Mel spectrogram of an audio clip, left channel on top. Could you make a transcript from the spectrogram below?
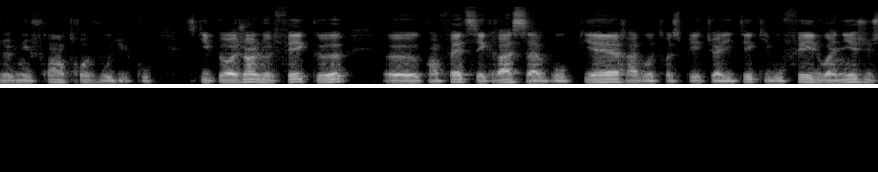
froides entre vous du coup. Ce qui peut rejoindre le fait que qu'en fait c'est grâce à vos pierres, à votre spiritualité qui vous fait éloigner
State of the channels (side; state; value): right; silent; 58 dB below the other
